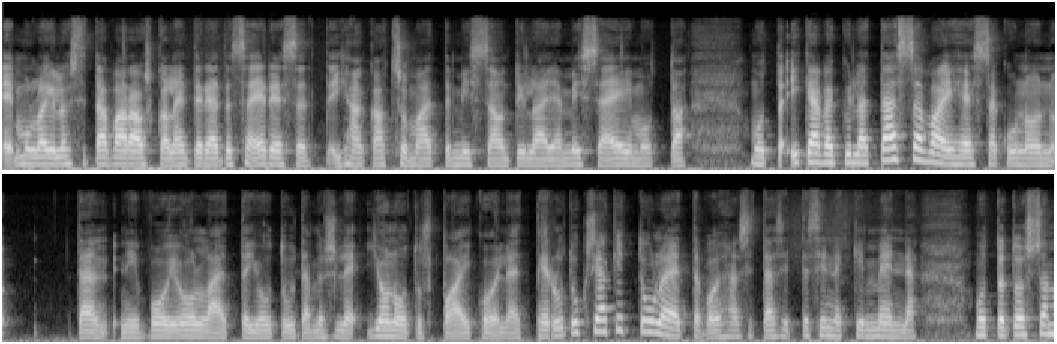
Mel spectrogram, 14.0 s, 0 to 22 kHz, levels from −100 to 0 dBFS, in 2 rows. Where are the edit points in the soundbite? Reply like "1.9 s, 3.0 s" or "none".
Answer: 7.8 s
